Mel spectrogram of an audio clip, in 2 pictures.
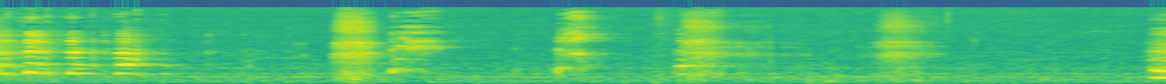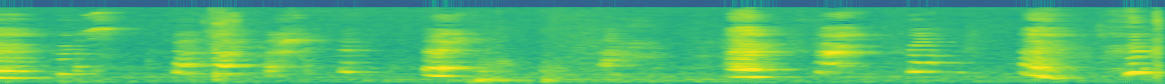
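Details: Young boy with hiccups: repeated short, abrupt catches of breath mixed with giggling and soft vocal sounds.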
